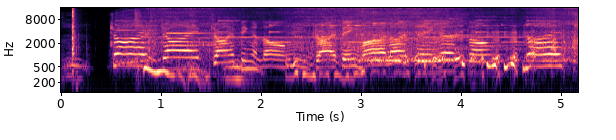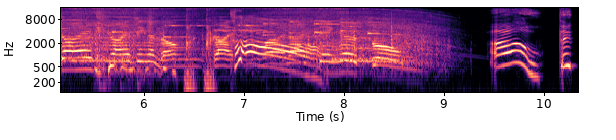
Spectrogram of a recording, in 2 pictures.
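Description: A battery-powered toy car playing a tune as it drives. The tune fades out and stops about nine seconds in, because the toy's batteries have run flat.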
